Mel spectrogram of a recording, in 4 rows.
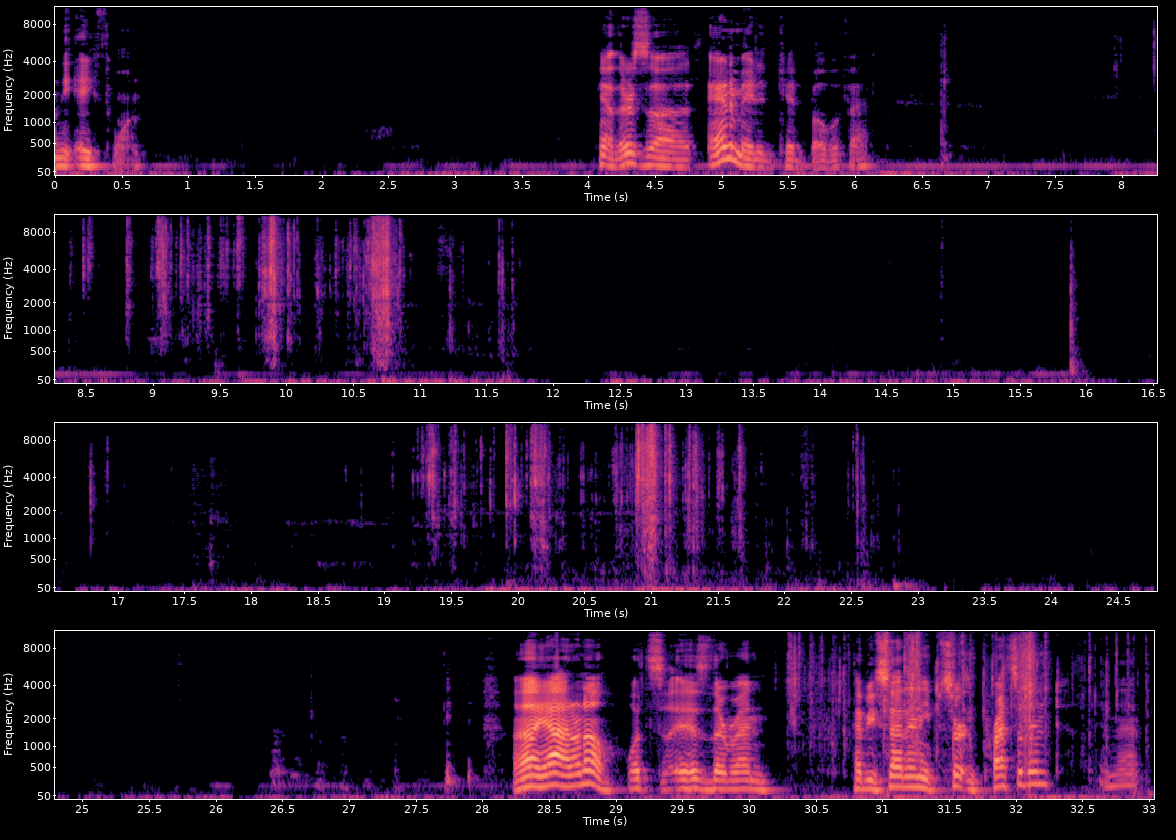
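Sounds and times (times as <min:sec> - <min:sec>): card pack wrappers tearing: 0:08.3 - 0:11.7, 0:19.1 - 0:22.7, 0:30.2 - 0:33.0.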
